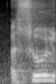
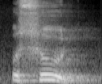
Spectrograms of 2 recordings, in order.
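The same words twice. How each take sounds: First: اصول said a-sool, high; common wrong pronunciation. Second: اصول high and loud, u-sool; pronunciation demo. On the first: Retold or imitated. Teacher mimics the usual wrong اصول. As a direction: imitate how we say اصول. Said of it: "اصول کہتے ہیں ہم لوگ". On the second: Shown as a demonstration. Teacher pronounces اصول for students. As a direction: call out اصول. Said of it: "لیکن یہ لفظ اصول ہے".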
